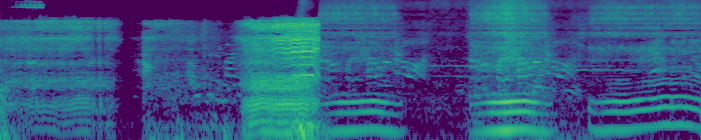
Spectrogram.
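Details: Father snoring: loud, rattling snores, each about a second long, with gaps of noisy room sound between them.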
